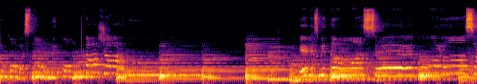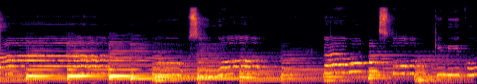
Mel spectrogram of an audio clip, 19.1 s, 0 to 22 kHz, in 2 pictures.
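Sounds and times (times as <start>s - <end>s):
woman singing: 0.0s - 4.6s, 5.8s - 15.4s, 16.0s - 19.0s.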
